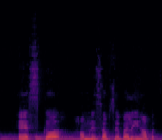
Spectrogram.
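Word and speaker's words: est-ce que: यूज कर सकते हैं, एस का हमने सबसे पहले यहाँ पर इसे प्रोनाउंस कैसे करेंगे? एस्क एस्क एस्क एस्क एस्क, यानी कि एस और क, एस और क, एस्क एस्क एस्क, राइट।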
